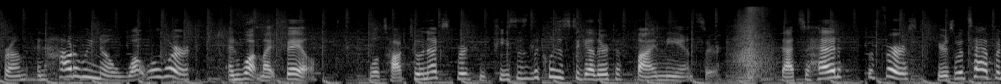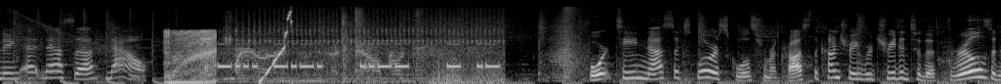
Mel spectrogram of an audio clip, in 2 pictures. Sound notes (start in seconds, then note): 11.6 sound Effects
